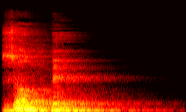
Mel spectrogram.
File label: Zombie - Spoken - Undead Voice; Zomby Sound Effects; horror sound effect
